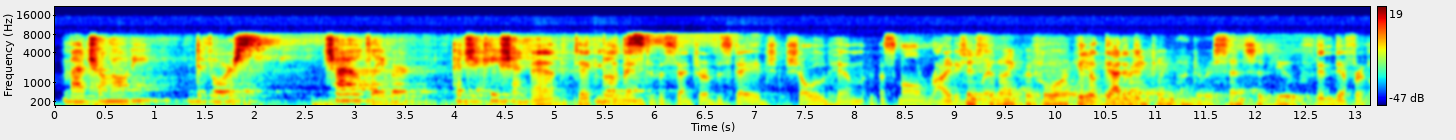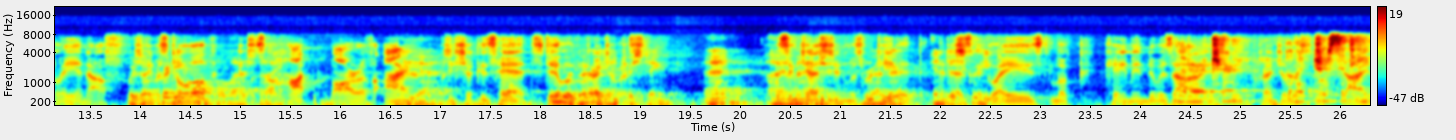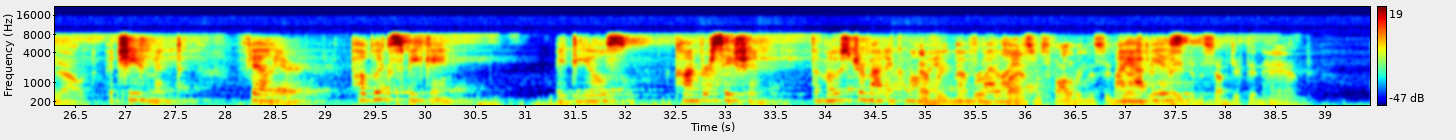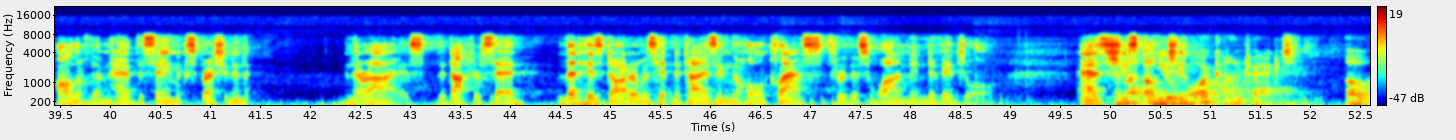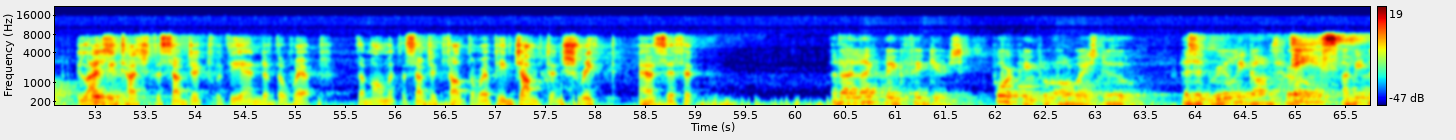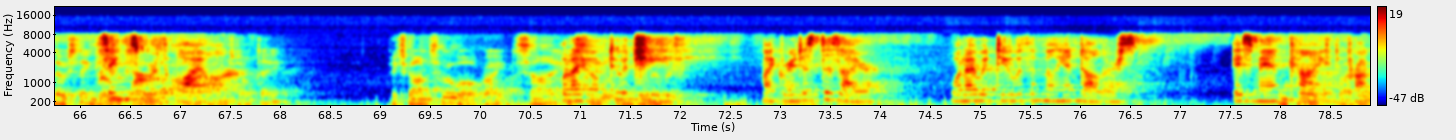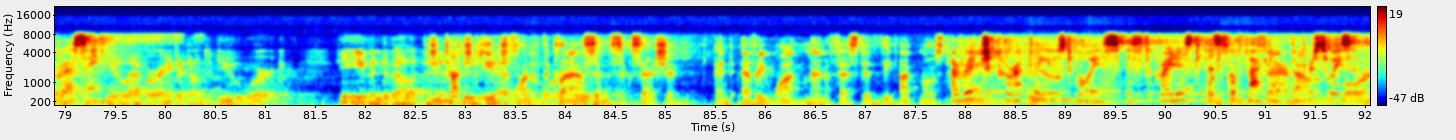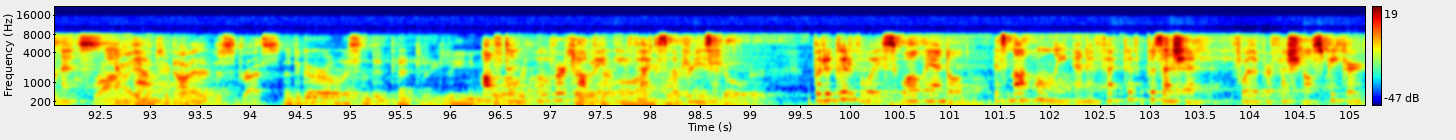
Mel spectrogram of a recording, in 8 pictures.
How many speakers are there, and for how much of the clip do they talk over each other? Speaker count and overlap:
3, about 32%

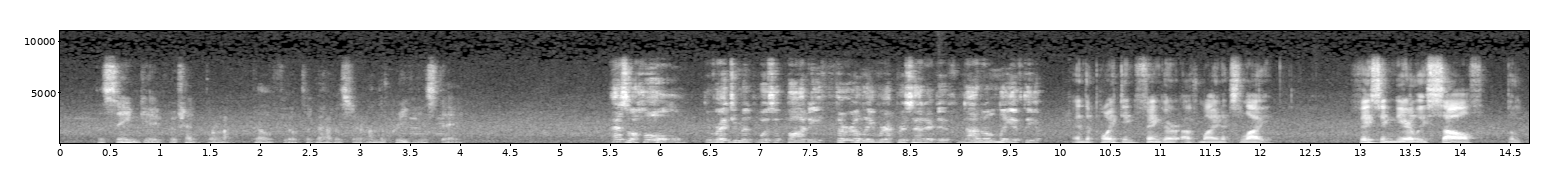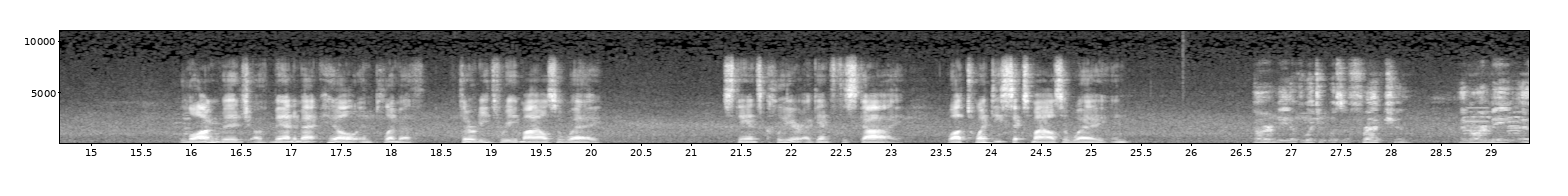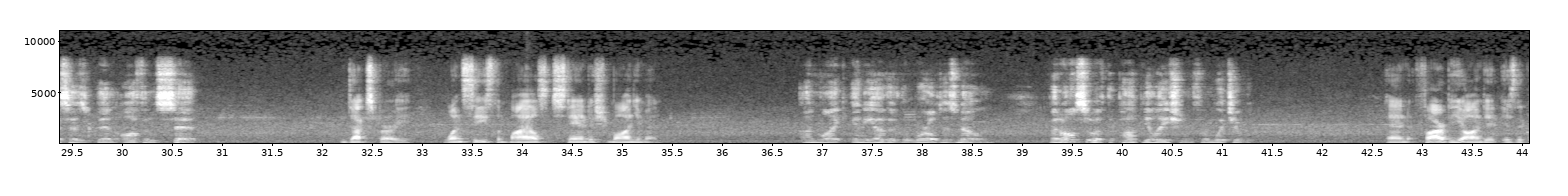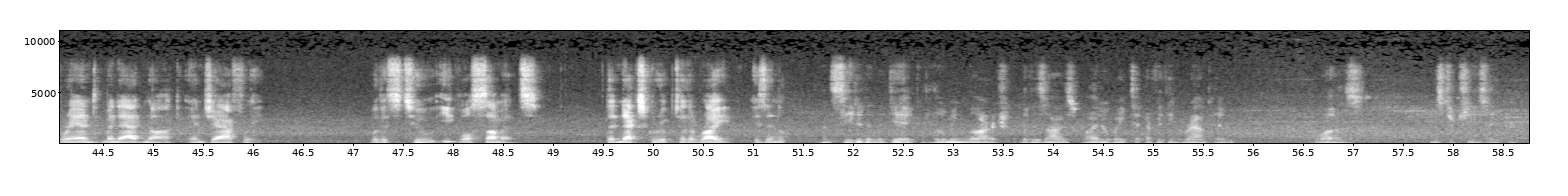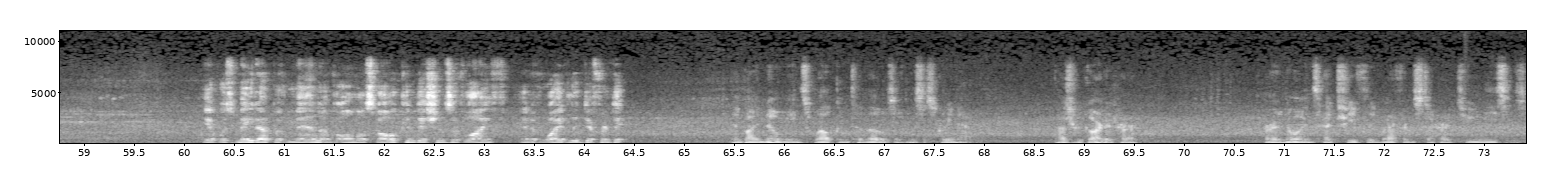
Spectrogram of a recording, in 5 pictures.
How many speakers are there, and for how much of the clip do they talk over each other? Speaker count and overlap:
3, no overlap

